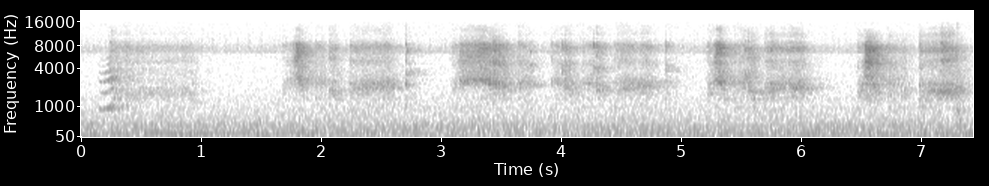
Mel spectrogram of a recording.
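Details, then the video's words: Pet parrotlet, a baby male learning to talk and repeating "tickle tickle", gives quiet scratchy high utterances in uneven groups, a few sharper squeaks standing out among soft chatter. "Parrotlet talking"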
